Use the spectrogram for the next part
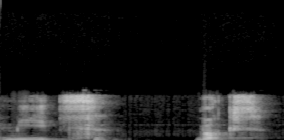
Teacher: We pronounce this S as S after voiceless sounds.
